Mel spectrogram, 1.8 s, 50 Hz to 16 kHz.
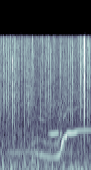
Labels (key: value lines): label: biophony
recorder: SoundTrap 300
